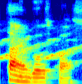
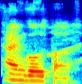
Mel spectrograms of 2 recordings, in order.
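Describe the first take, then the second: First: Said in the usual way. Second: Slow drawn-out Time goes past; slow dramatic. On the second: Shown as a demonstration. Narrating passing time, slow and weighty. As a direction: let Time goes past hang slowly.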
